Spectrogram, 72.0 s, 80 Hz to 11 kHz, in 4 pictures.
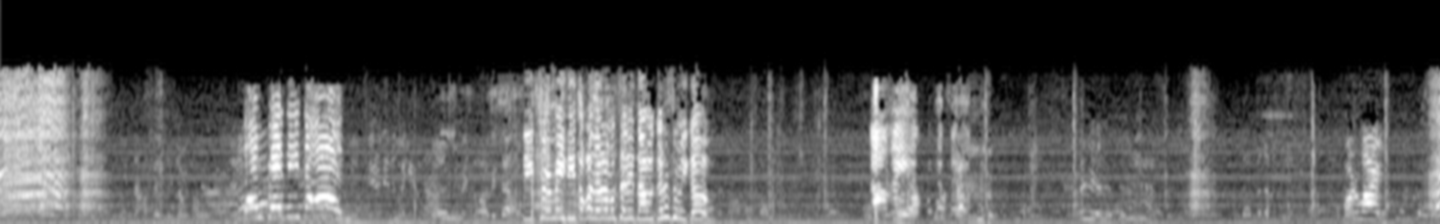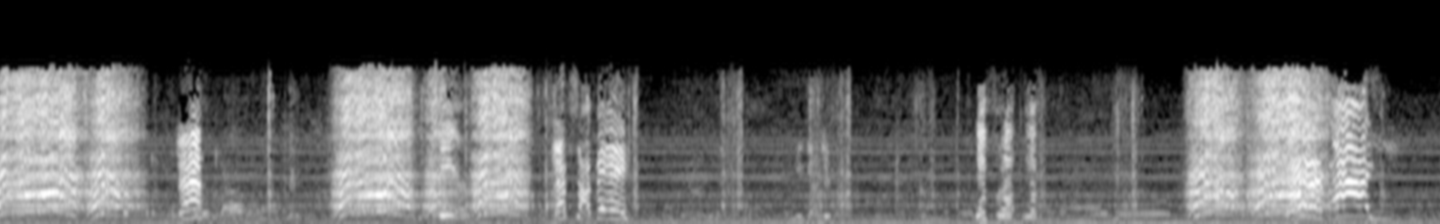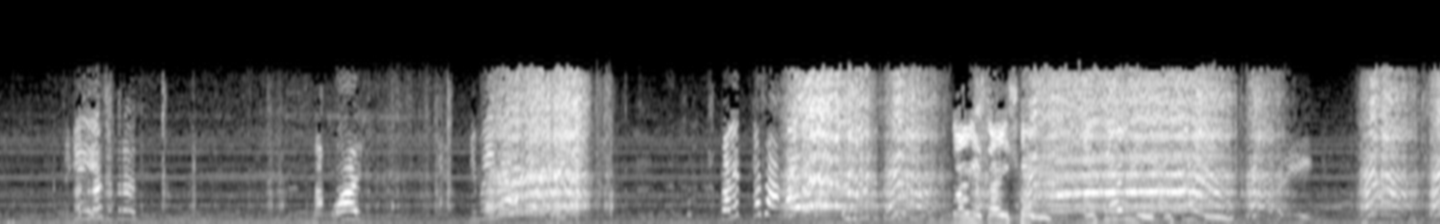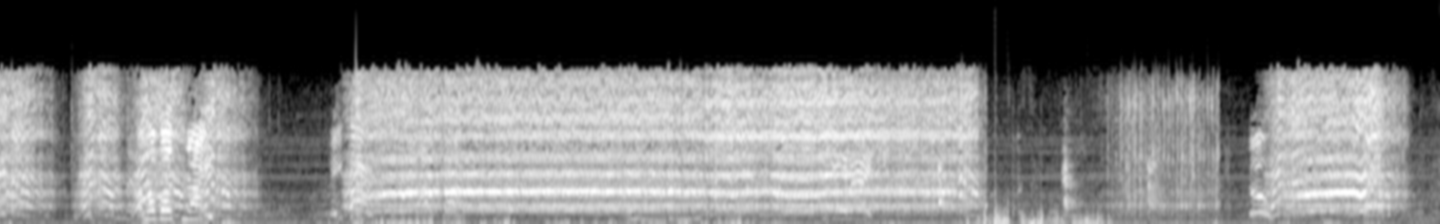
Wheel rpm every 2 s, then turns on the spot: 70, 0, 0, 10, 0, 0, 0, 0, 10, 100, 0, 80, 40, 0, 10, 0, 50, 60, 0, 0, 10, 120, 10, 120, 100, 150, 30, 70, 40, 150, 230, 230, 230, 50, 20, 140.
6-8 34-36 66-68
